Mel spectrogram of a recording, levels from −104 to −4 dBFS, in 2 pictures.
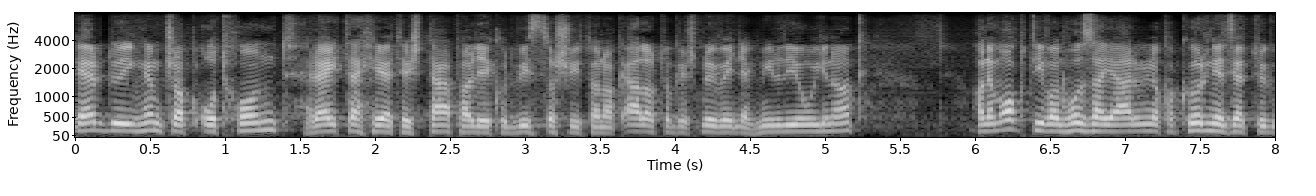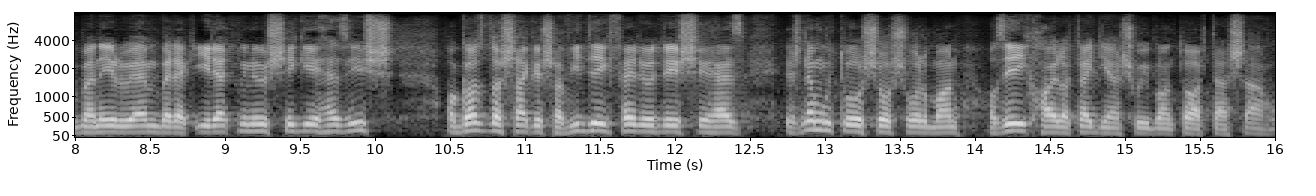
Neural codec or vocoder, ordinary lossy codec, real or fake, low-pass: codec, 16 kHz, 2 kbps, X-Codec, WavLM features, trained on Multilingual LibriSpeech; none; fake; none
